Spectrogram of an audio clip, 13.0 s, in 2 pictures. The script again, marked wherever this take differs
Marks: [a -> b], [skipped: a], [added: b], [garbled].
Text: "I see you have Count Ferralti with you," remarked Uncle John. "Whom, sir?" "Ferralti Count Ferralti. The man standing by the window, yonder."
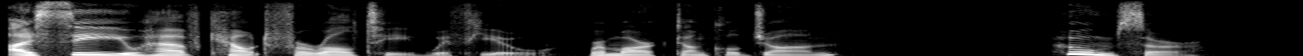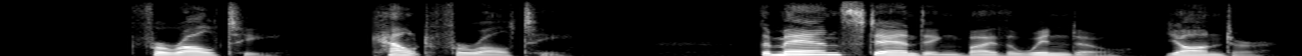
"I see you have Count Ferralti with you," remarked Uncle John. "Whom, sir?" "Ferralti Count Ferralti. The man standing by the window, yonder."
